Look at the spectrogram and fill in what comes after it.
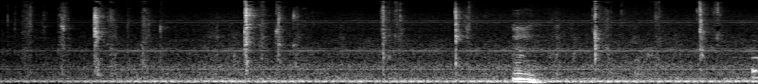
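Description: Close-up crunching and chewing of a raw vegetable stick: crisp, irregular crunches about once a second. About five seconds in there is a short falling 'mm' from the eater, over a steady low hum.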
